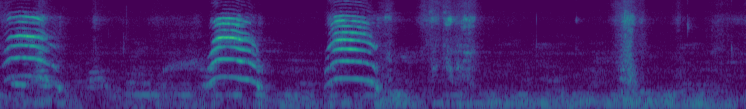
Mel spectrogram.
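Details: Small kitten that turned up at a home calls with three clear, high arching meows about a second apart, followed by softer faint sounds and quiet background.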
